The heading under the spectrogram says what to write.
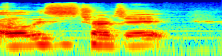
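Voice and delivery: ordinary talk

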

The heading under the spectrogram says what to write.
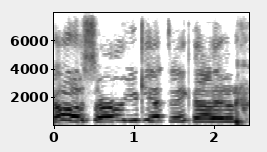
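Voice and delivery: high, slow, squeaky delivery. Imitating a store worker telling a customer no: Simpsons squeaky voice teen. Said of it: "the squeaky voice teen from Simpsons".

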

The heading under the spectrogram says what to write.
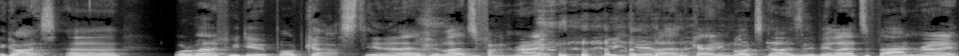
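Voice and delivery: high, rough, loosely attempted Australian accent. Retelling a message proposing a podcast: imitating Zach in an Australian accent. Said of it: "I don't sound anything like Zach, but that's the approximation".

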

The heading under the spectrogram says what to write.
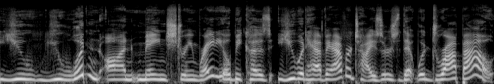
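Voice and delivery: plain

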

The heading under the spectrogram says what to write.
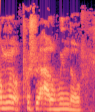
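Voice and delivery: put-on Italian tough-guy accent. Riffing on a comic-book scene, voicing the one who pushes her out, Italian thug voice. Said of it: "sounded like an Italian thug".

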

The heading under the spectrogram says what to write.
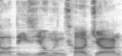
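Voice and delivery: ordinary delivery

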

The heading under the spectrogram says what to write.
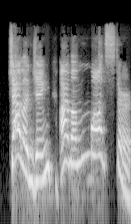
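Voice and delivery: shrill, high-pitched yell pushed way up high. Retelling how a man answered through the bathroom door: retelling a yell. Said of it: "is what he yelled".

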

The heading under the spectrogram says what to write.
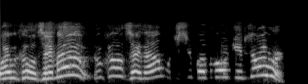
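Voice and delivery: acted, shrill, very high screaming. Retelling a player's protest against a timeout call: imitating Kyle Lowry screaming. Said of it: "Lowry starts screaming".

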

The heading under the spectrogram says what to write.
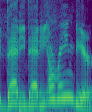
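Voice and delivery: put-on delighted, high, happy toddler-like yell. Retelling what his daughter shouted on seeing a deer, retelling a happy yell. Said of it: "she yelled happily".

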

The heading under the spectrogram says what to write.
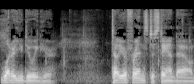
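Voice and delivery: robotic, electronic-sounding voice. Voicing someone holding a gun to a player's head: electronic voice. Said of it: "there is a electronic voice saying".

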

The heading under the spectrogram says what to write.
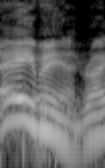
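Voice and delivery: drawled Southern accent. Preacher asking the congregation for an amen, southern drawl. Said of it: "you got to get the southern drawl in there".

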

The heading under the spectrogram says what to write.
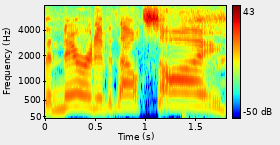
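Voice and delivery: acted high yelling. Recapping a radio drama preview, one character yells at another: retelling a yell. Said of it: "he's yelling at her going".

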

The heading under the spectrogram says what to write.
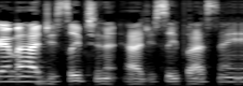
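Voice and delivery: plain

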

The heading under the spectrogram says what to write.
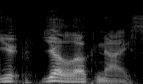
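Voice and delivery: put-on raspy older woman voice. Repeating the older woman's line: raspy put-on voice of an older woman. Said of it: "That's the raspy voice is exactly how".

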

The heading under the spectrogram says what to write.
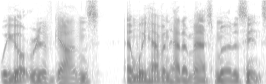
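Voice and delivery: ordinary talk

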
